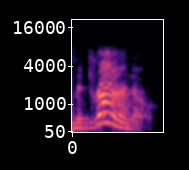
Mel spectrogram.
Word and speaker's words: Medrano: And she told me, I believe you likely are Hispanic and your name is pronounced Medrano.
